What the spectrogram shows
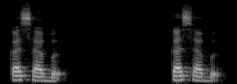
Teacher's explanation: जब हम बा को वफ करेंगे तो ये जज्म में बदल जाएगा और इसको कलकला के साथ पढ़ा जाएगा। · لیکن یہاں پر با کو جزم دے دیں گے تو یہ جب ہم با کو وقف کریں گے تو یہ جزم میں بدل جائے گا اور اس کو قلقلہ کے ساتھ پڑھا جائے گا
